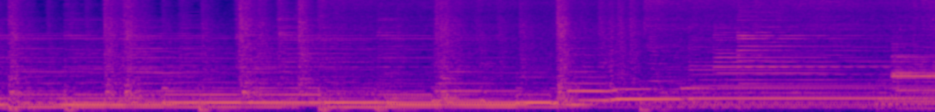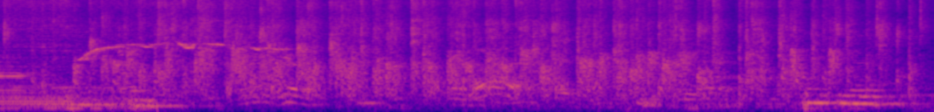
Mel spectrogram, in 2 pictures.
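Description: A live band of acoustic guitar, bass guitar and drums plays the final bars of a song, which ends about halfway through. The audience then claps and cheers until the end.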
